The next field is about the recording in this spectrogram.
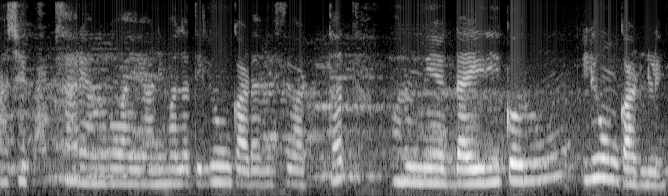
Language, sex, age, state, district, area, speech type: Marathi, female, 18-30, Maharashtra, Ahmednagar, urban, spontaneous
